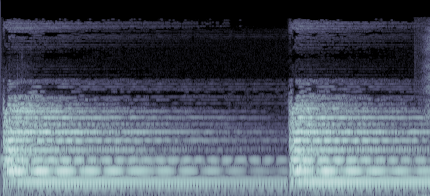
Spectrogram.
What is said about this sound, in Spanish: Cuando el verdugo se disponía a ejecutarlos, se oyó un temible sonido desde lo alto del campanario.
